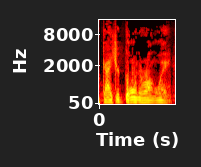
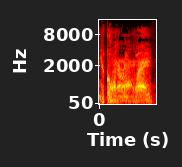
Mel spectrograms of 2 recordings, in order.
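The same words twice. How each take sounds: First: Said in the usual way. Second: Near-whispered, under the breath; hushed, much softer private remark; inner thought. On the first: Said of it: "Jack and Ty on the radio go". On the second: Acted. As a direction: murmur it to yourself, barely voiced. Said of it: "In my head, I'm thinking".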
